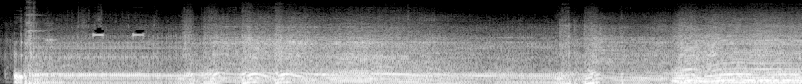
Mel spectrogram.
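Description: Snowmobile engine running and revving unevenly, pitch rising and falling as the sled churns out of deep powder snow after being stuck. About seven seconds in it gets louder and steadier as the sled drives away.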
